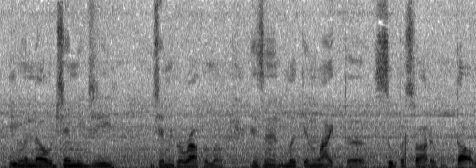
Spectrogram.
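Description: A man speaks low in pitch with a nasal sound. His pace is fairly quick, and the pitch variation ordinary.

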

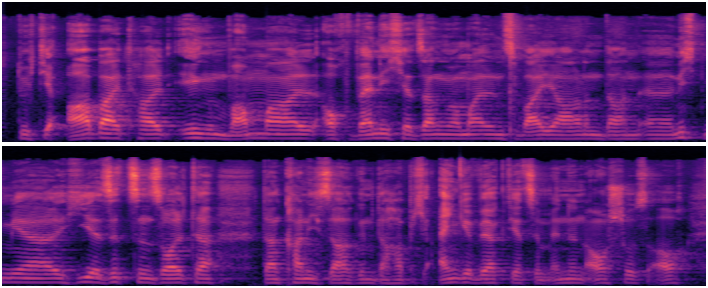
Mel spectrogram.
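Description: A man speaks at a moderate pace with a dark, mellow tone and medium pitch. His intonation stays monotone and flat. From Iraq, then Lower Bavaria from age 11. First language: Arabic (speaking German). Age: 30s. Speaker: member of parliament. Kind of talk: interview. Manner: hesitant, many fillers and repetitions.

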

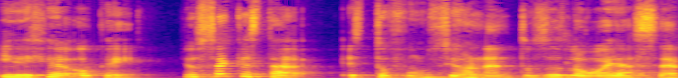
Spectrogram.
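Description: Vocal fry at a fairly quick pace, with ordinary pitch variation. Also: woman. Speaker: podcast host. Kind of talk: casual monologue.

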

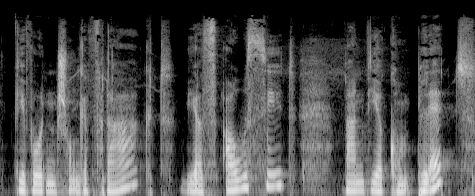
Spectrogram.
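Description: Speaking at a very slow pace, a woman swings her pitch very widely in a dry, close recording with no echo. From Romania. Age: 40s. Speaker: bank customer service employee. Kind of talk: casual interview.

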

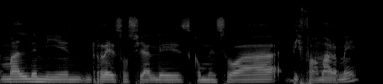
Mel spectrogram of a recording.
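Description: A man talks at a very slow pace. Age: 20s. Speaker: podcast host. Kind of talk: personal monologue. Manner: casual, slangy.

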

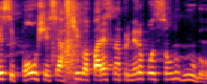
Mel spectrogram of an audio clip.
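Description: Recorded very cleanly against total silence, the voice carries a dark, mellow tone. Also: man. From Espírito Santo, Brazil. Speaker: digital marketing consultant. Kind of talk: interview. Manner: energetic.

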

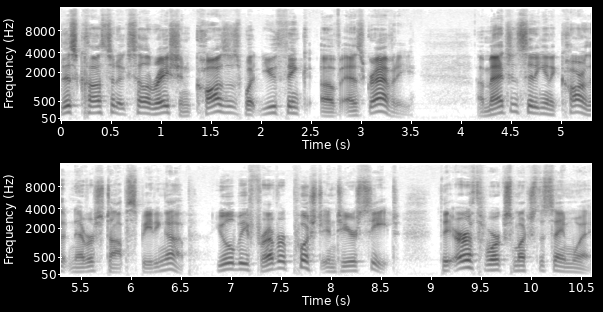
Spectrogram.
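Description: A man talks at a fairly quick pace in a fairly high voice with vocal fry. His intonation is lively, and the background is quiet. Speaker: podcast host. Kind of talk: casual banter podcast. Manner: joking, sarcastic.

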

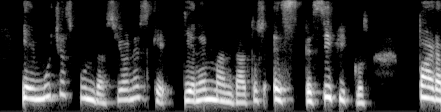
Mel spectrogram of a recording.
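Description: A woman speaks in a dark, mellow tone. The recording is dry and close, with no echo. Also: quiet background. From Colombia, coffee region. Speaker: social entrepreneur, founder. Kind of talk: interview. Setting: remote call.

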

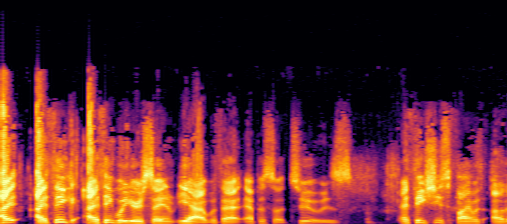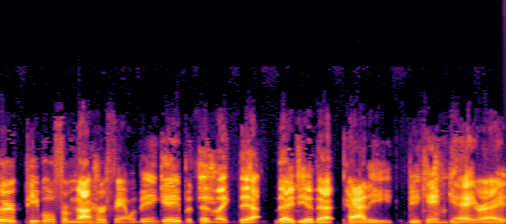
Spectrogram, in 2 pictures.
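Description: A man with an American accent and a fairly high pitch speaks at a moderate pace with vocal fry and lively intonation, over a quiet background. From Portland, Oregon area. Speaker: podcast co-host. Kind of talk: casual chat.

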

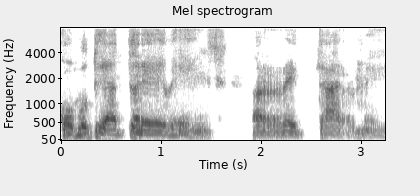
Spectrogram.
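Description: Speaking at a very slow pace, a man puts on a character voice with a menacing tone. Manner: menacing, challenging.

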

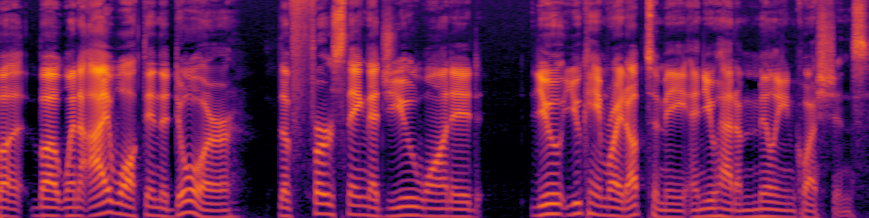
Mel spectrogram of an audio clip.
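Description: On a very clean recording with a silent background, a man with an American accent uses a normal speaking voice at medium pitch and a fairly slow pace. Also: ordinary pitch variation. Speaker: podcast host. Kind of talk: casual chat.

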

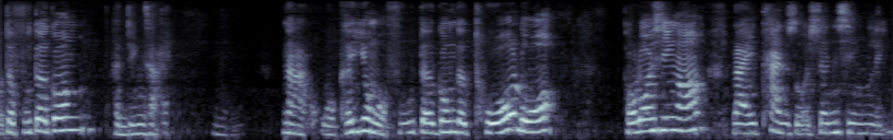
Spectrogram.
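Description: A woman with a fairly high pitch speaks very slowly, with long, frequent pauses and big swings in loudness. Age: 50s. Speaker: fortune-telling teacher. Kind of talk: interview.

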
